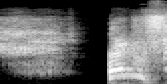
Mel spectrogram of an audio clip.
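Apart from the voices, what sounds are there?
sneeze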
